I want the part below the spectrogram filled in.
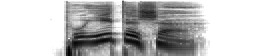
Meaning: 1. comparative degree of poetisch 2. inflection of poetisch: strong/mixed nominative masculine singular 3. inflection of poetisch: strong genitive/dative feminine singular
- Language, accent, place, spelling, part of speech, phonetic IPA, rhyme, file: German, Germany, Berlin, poetischer, adjective, [poˈeːtɪʃɐ], -eːtɪʃɐ, De-poetischer.ogg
